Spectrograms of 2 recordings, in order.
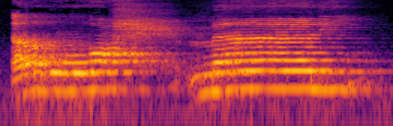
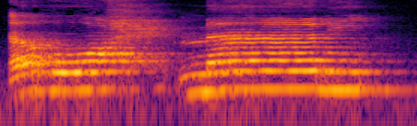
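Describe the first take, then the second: No difference in how they are said.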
